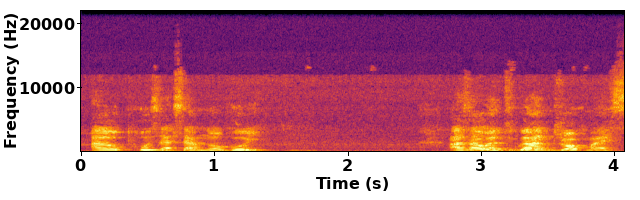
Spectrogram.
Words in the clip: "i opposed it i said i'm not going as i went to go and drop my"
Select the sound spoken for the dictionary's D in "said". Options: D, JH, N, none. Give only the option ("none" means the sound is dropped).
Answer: none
